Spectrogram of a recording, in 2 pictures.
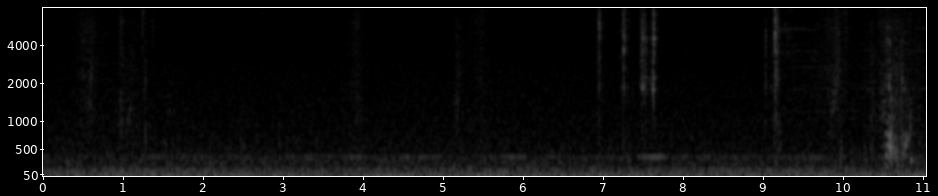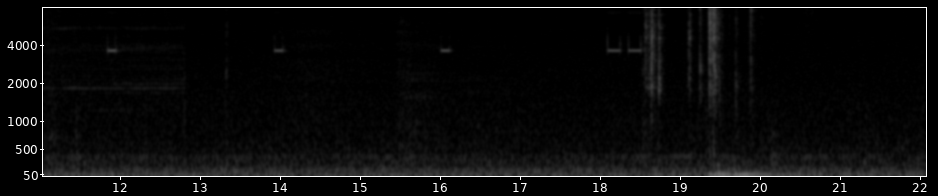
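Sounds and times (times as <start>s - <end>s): hair curler beeping: 9.0s - 10.3s, 10.9s - 12.8s.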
